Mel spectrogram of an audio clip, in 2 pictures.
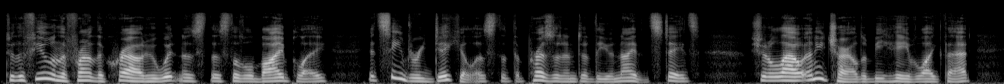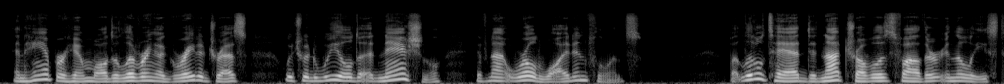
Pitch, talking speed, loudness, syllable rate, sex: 155 Hz, 180 wpm, -21 LUFS, 5.3 syllables/s, male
